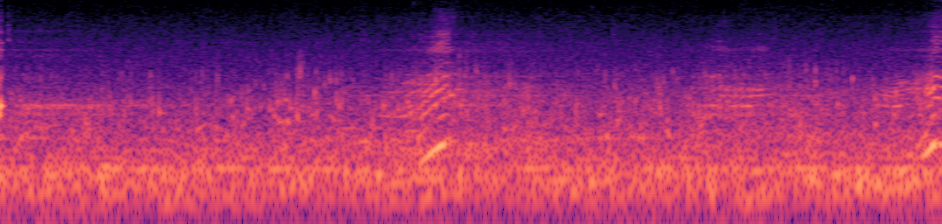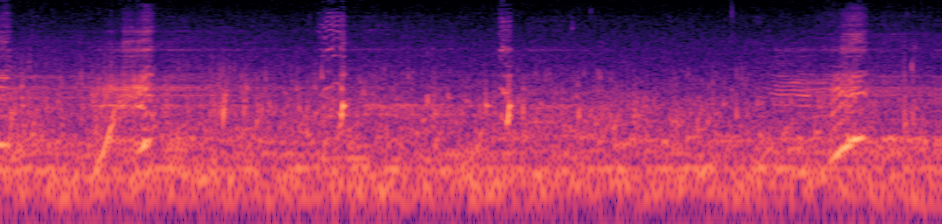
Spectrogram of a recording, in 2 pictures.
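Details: Underwater whale calls near Tahiti, a series of short upward-sweeping cries and chirps with scattered clicks over a steady sea hiss, louder bursts near the start and end.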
